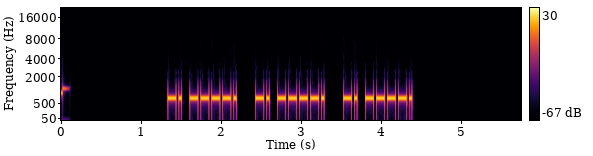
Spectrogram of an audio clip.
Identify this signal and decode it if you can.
Morse code, heard as a keyed tone, about 34 wpm, 700 Hz. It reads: N9 N9 N9
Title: Callsign Prefixes for Top 25 DXCC - Repeated 3x - 35wpm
